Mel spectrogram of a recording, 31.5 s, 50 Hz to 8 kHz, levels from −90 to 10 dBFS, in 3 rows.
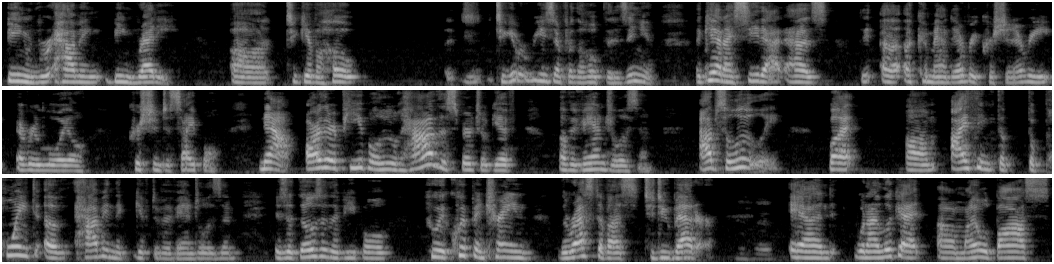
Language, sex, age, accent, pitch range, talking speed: English, female, 40-59, American, 195-230 Hz, 170 wpm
